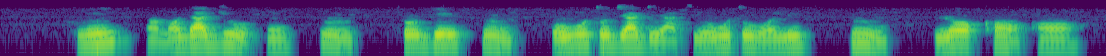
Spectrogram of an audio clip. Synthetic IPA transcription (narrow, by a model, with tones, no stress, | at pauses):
nĩ˦ | a˨mɔ̃˨˦da˦d͡ʒu˦o˦˨k̚ũ˧ | nũ˦ | tʰo˦de˦nũ˦˨ | o˧wo˦to˦d͡ʒa˦de˧a˨ti˨˧o˧wo˦to˦wɔ˧le˦ | nũ˦ | lɔ˦kʰɔ̃˦ɔ˨kã˧˦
